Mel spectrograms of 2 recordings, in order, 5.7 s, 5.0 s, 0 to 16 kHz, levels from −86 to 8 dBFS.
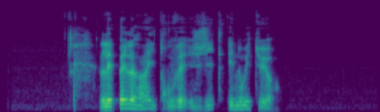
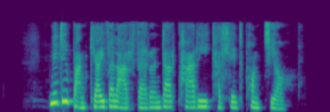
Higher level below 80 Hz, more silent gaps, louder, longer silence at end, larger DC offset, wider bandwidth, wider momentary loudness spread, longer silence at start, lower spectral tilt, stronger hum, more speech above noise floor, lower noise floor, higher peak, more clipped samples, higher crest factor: about the same, -62 dBFS vs -60 dBFS; neither; second, -23 LUFS vs -16 LUFS; first, 1.6 s vs 0.65 s; neither; first, 10 kHz vs 7.8 kHz; first, 16 LU vs 10 LU; first, 1.05 s vs 0.75 s; about the same, -5.5 dB/octave vs -5 dB/octave; neither; first, 52 dB vs 41 dB; first, -73 dBFS vs -56 dBFS; about the same, 0 dBFS vs 0 dBFS; neither; first, 24 dB vs 16 dB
